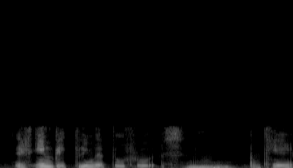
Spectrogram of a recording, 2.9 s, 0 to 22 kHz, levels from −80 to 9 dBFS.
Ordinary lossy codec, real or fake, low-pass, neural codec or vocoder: none; fake; 5.4 kHz; codec, 16 kHz in and 24 kHz out, 0.6 kbps, FireRedTTS-2 codec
